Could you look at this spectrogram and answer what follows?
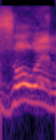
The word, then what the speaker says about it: Zoe: Z-O-E, pronounced Zoe.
